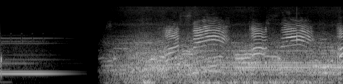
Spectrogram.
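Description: A large crowd of protesters chants loudly outdoors.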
